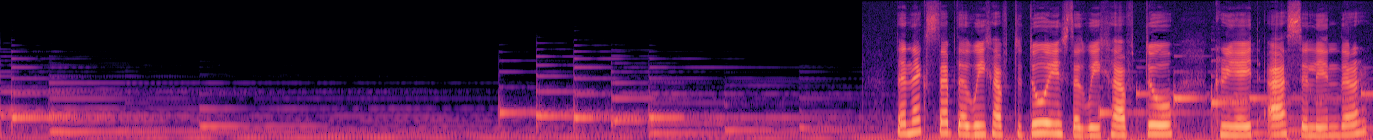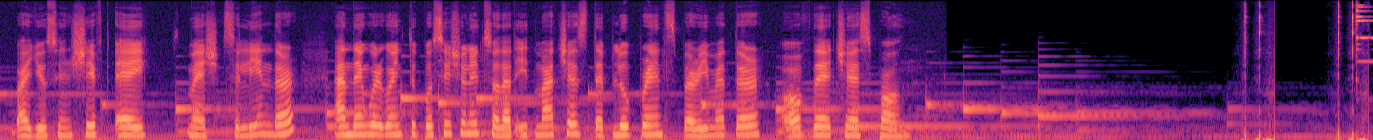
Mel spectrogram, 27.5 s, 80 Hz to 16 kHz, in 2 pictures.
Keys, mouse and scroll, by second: 0.1 g, 2.3-2.6 scroll up 6, 2.6 shift+middle click, 3.2 scroll up 4, 3.5-3.9 shift+middle drag, 3.9 scroll up 1, 4.2 g, 5.1 g, 8.2 shift+a, 13.4-13.8 scroll down 4, 13.8 click, 14.3 s, 16.2 scroll up 3, 16.7 s, 17.5 g, 20.0 scroll up 3, 20.5-23.1 shift+middle drag, 23.1 s, 25.7 z, 26.2 g.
